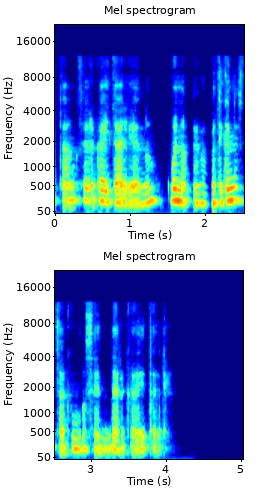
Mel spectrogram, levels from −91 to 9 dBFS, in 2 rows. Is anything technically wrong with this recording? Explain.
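No, nothing technically wrong stood out on listening to this speech recording.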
